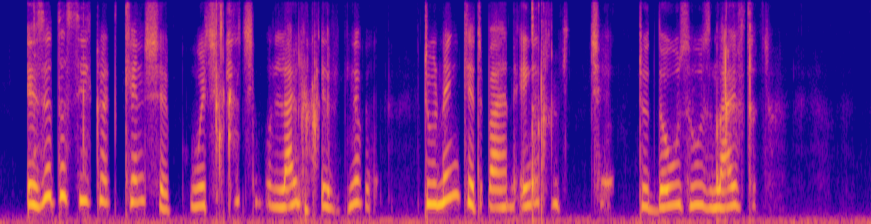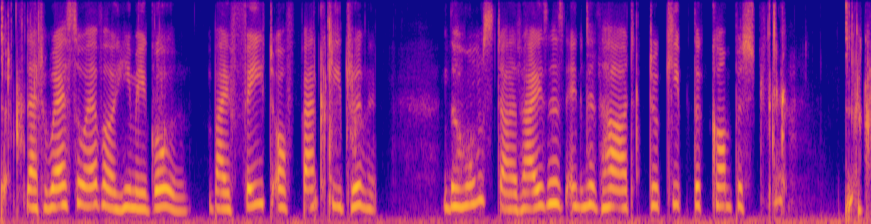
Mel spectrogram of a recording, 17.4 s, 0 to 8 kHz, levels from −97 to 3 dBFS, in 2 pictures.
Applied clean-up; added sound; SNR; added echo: neural diffusion model UNIVERSE++.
